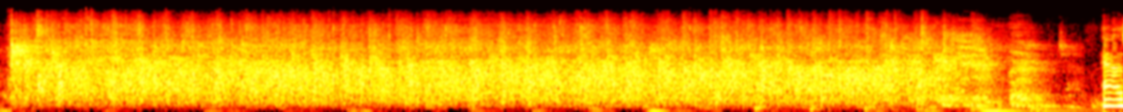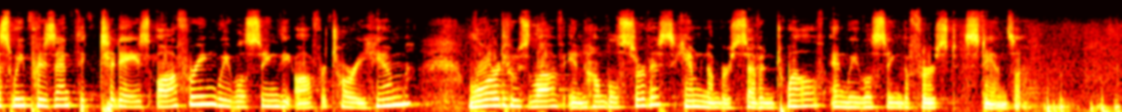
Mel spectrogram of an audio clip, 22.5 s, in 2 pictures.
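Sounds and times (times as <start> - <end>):
audience applause: 0.0 - 10.0
speech: 11.2 - 21.7.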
